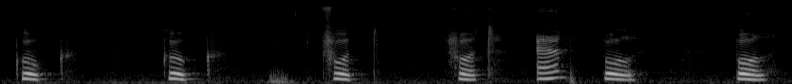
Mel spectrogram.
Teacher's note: its horizontal position is back and its vertical position is high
